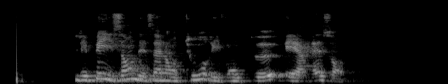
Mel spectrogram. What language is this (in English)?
French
